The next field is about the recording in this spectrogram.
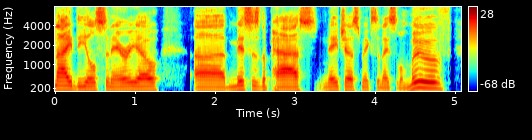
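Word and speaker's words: Nečas: Natchez makes a nice little move.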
